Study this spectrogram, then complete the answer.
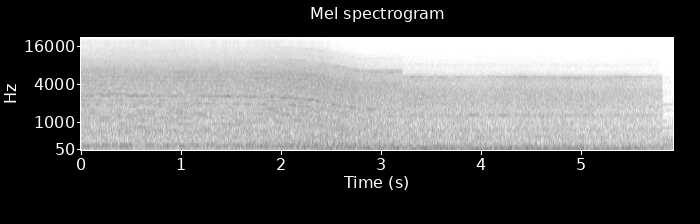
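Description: Airbus A321 jet airliner in the X-Plane 11 flight simulator makes a low flyby, a loud steady roar of engine noise with a gradually falling whine that holds throughout, no voices.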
